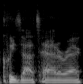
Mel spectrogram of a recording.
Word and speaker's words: Kwisatz Haderach: That's how they say it in the movie, is Kwisatz Haderach, but yeah.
